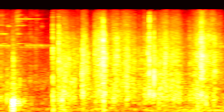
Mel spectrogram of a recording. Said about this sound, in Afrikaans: Die papier saam met die bank staat hier in my draaisak druk.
